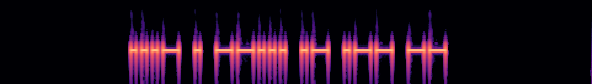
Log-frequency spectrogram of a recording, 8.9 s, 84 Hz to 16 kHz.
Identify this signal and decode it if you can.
Morse code, heard as a keyed tone, about 15 wpm, 700 Hz. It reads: VE7AWM
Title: DXCC-100 Call Signs - 6 Characters - 15wpm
